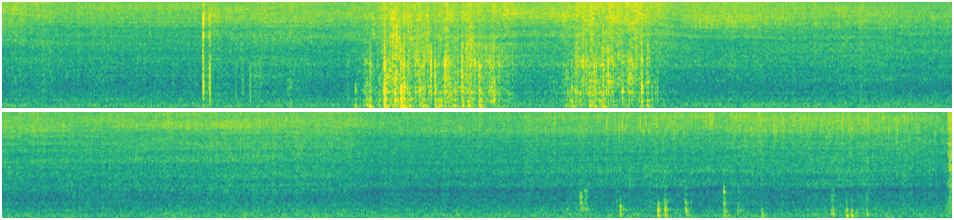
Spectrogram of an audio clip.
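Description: Butter, diced pears and blackberries sizzling in a stainless steel sauté pan, a steady hiss that grows louder twice, about six and nine seconds in. One sharp click about three seconds in.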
